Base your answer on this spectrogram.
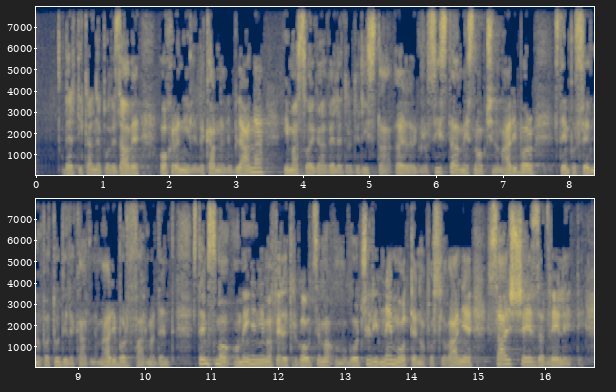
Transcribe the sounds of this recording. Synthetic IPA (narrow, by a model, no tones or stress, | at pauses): ʋɛɾt̪ikalnɛpɔʋɛzaːʋɛɔxɾanililɛkaːɾnaljubljaːnaimasʋɔːjɛɡaʋɛlɛd̪ɾɔɡɛɾist̪aɛlɛɡɾɔsist̪ameːst̪naoːpt͡ʃinamaɾibɔɾst̪empɔsɾeːd̪nɔpat̪uːd̪ilɛkaːɾnɛmaɾibɔɾfaɾmad̪ɛnt̪ | st̪eːmsmɔʔɔmeːnjɛnimafelɛt̪əɾɡɔwt̪sɛmaʔɔmɔɡoːt͡ʃilinɛmoːt̪ɛnɔpɔslɔʋaːnjɛwsajʃɛzad̪ʋeleːt̪i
